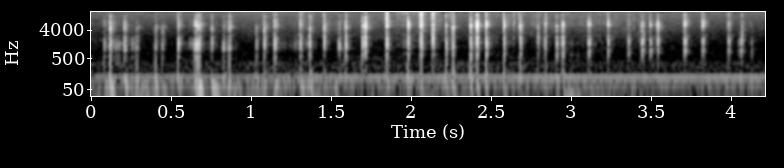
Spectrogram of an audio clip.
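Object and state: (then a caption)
Wooden brush back tapped with fingernails. Long pink acrylic nails scratch and tap the back of a round, light-colored solid wooden brush head, making about thirty quick, dry clicks and ticks over a steady low hum.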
